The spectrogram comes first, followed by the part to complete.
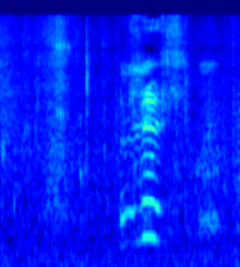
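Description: A baby's short, high-pitched vocal squeal about one and a half seconds in, rising and then falling in pitch.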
